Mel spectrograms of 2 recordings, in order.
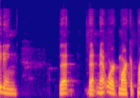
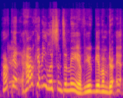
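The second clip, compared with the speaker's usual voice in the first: ordinary talk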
